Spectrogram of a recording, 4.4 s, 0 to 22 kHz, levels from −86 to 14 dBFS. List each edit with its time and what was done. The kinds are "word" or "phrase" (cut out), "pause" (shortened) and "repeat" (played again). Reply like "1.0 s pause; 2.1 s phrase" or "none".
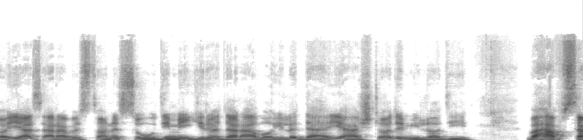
none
